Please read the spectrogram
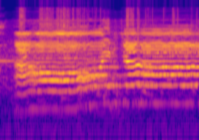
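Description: A woman chanting Khmer smot, the melismatic Buddhist sung recitation, into a microphone. After a short pause at the start she holds one long wavering note, breaks off briefly partway through and carries the line on.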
